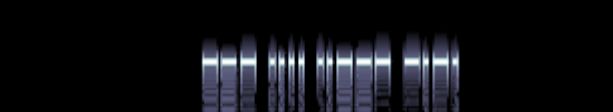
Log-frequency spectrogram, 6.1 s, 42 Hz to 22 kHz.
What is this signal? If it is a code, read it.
Morse code, heard as a keyed tone, about 25 wpm, 700 Hz. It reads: OH2C
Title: DXCC-100 Call Signs - 4 Characters - 25wpm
